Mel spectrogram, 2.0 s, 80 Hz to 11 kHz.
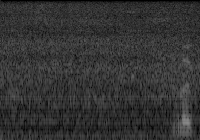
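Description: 1996 Chevrolet Impala SS's 5.7-litre LT1 V8 idling quietly as a steady low rumble through its stock, all-original exhaust.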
